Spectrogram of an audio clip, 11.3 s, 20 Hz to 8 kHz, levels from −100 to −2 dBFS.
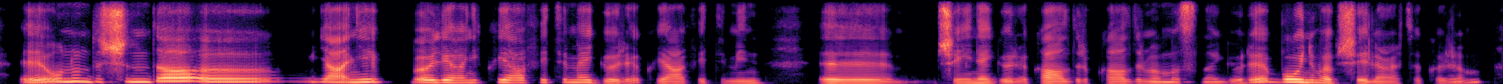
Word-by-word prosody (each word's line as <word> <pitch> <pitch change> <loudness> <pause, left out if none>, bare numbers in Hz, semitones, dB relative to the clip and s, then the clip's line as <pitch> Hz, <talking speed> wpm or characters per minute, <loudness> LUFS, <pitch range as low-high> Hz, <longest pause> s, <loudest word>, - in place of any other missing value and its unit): E, - - +1
onun 290 -1 +2
dışında, 285 +5 +5
ııı, 285 0 +1 0.2
yani, 255 -1 +1 0.2
böyle, 220 0 +3
hani, 210 0 -6
kıyafetime 230 0 -4
göre 165 -4 -6
kıyafetimin, 165 0 -10 0.4
eee, 155 -1 -1 0.3
şeyine 170 +1 -1
göre 145 -1 -10
kaldırıp 155 -3 -5
kaldırmamasına 145 -5 -4
göre 145 - -5
boynuma 225 -8 +5
bir 160 - -13
şeyler 140 -1 -5
takarım. 140 - -16
170 Hz, 105 wpm, -24 LUFS, 155-245 Hz, 0.4 s, dışında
